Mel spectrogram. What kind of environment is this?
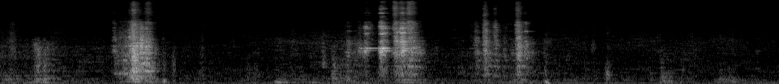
kitchen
